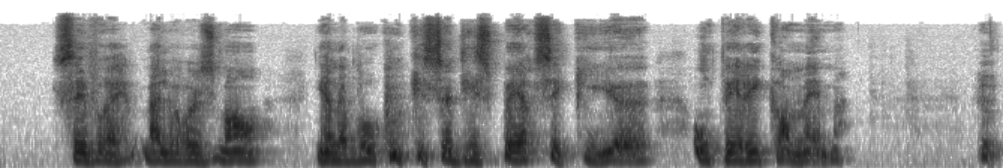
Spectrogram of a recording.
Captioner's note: coughing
